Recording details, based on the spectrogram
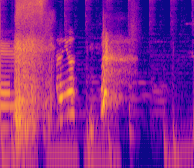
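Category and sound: animal, dog whining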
